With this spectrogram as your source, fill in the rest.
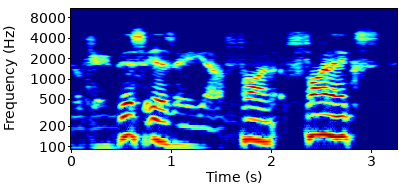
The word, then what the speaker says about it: Phonic: this is a fun phonics I guess it's pronounced pH o n I see phonic is given to me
